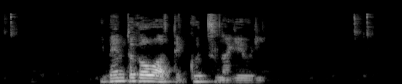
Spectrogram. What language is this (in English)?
Japanese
